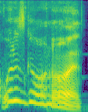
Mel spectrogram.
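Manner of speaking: high, bewildered "what is going on"; baffled. Retold or imitated. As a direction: sound thrown by something weird. Retelling her own baffled reaction.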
